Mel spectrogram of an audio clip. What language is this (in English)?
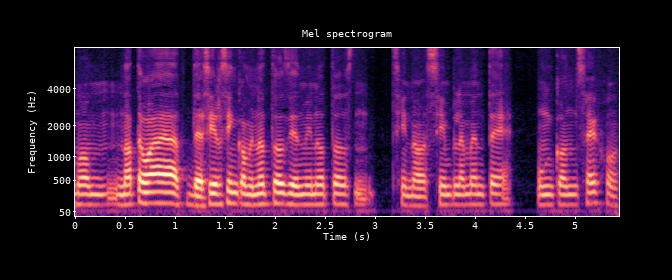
Spanish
